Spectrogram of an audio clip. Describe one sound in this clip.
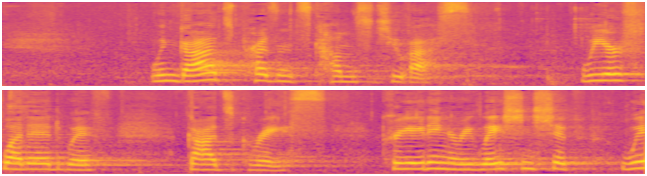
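A woman reads aloud through a microphone in a large echoing hall.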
